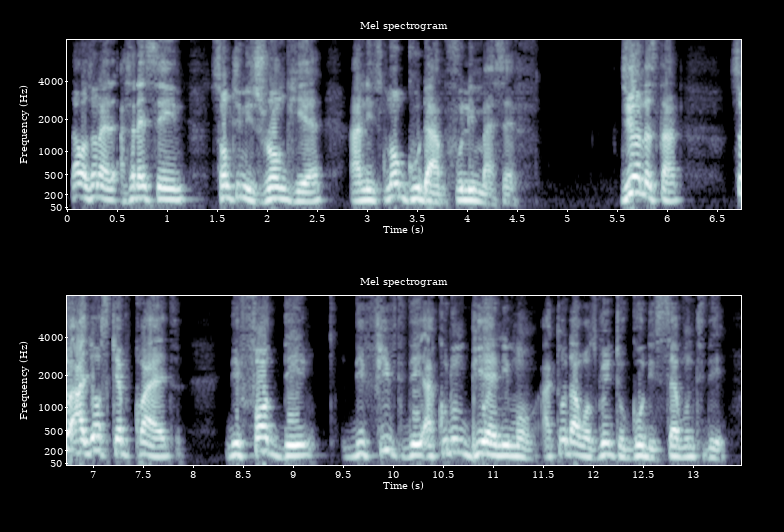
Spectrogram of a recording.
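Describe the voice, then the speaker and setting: A man's voice: medium pitch, normal speed, a little mellow. A Nigerian man telling a personal story in a casual monologue, emphatic and repetitive, often speaking straight to the listener.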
